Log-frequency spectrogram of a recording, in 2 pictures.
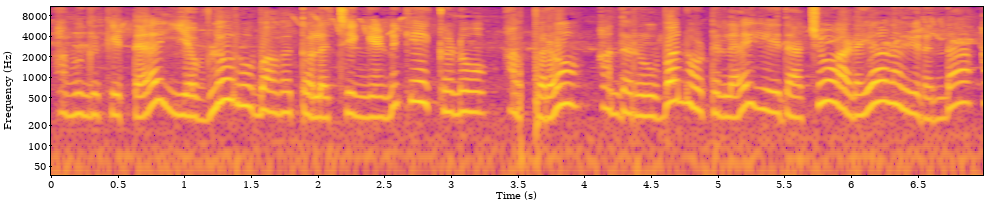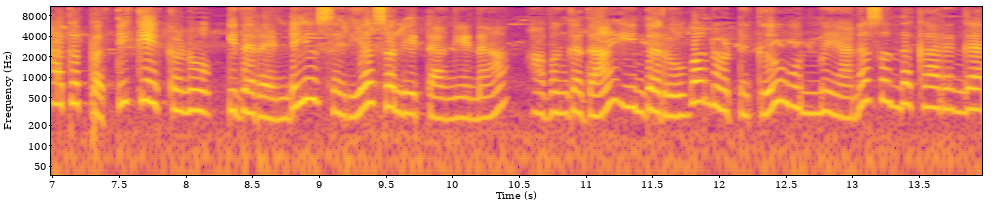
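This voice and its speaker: High sweet-talking mama bird, done by a woman, caring, explains things to kids, cartoon. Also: lively intonation, moderate pace, dark tone, a little hiss or hum. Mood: gentle, instructive. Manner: caring, instructive. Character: gentle mother kingfisher bird, kind and sensible. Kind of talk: children's cartoon story acting.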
